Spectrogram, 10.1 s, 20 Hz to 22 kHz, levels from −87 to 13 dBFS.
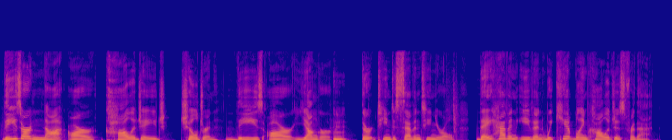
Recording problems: none

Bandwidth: 14 kHz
